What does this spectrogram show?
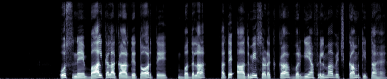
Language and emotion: Punjabi, neutral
